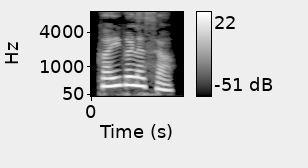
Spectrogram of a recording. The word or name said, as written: ಕುಕ್ಕುಳಿಸು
